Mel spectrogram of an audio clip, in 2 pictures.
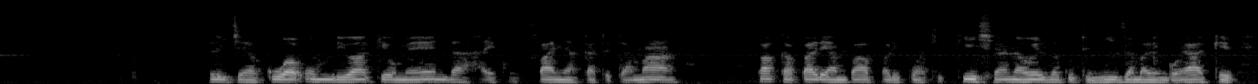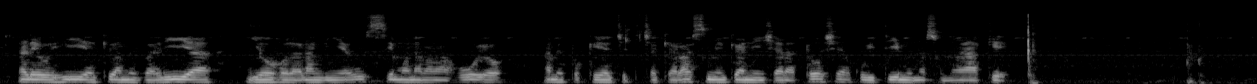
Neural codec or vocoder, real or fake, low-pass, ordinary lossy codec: vocoder, 44.1 kHz, 128 mel bands every 256 samples, BigVGAN v2; fake; 10.8 kHz; MP3, 48 kbps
